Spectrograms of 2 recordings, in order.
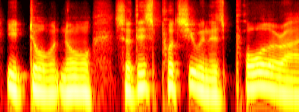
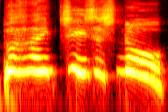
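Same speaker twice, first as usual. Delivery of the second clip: real anguished shout; much slower than usual. Real, not acted. Viewer shouting at a death in the film, real anguished cry. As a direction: yell it out in disbelief.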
